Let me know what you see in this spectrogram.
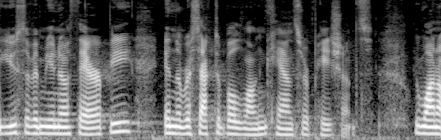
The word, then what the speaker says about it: resectable: resectable lung cancer.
